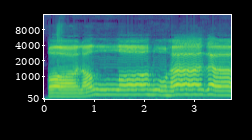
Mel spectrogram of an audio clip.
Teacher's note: za di hujung lidah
